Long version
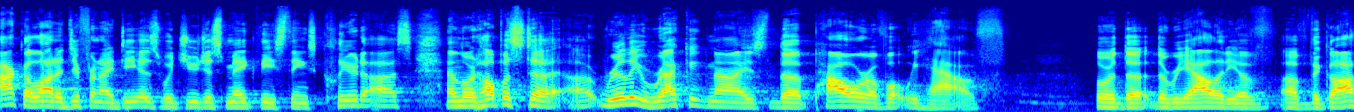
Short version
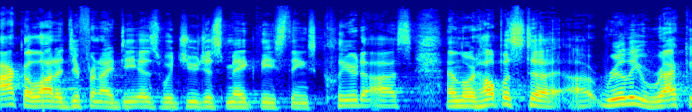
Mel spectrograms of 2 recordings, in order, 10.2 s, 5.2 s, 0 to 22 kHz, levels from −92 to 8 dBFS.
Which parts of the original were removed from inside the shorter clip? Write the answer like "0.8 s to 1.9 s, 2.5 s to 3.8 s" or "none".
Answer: none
